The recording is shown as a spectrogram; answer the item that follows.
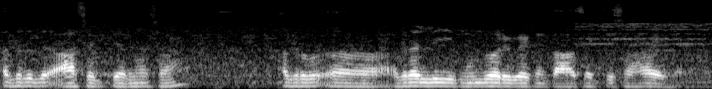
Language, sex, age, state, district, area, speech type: Kannada, male, 30-45, Karnataka, Udupi, rural, spontaneous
